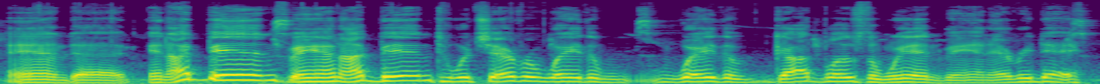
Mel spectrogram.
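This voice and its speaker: This fifties-aged man vlogs from inside a car, talking at normal speed in an animated, mellow voice that leans high. His loose, rambling monologue is full of swearing, and he keeps calling the audience "bro" and "people."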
